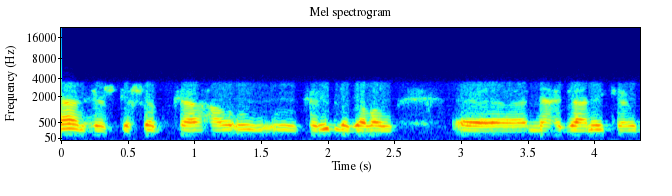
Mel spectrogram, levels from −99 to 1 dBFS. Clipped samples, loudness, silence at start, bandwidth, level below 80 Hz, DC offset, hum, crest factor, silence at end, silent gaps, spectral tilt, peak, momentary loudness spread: under 0.1%; -29 LUFS; 0 s; 3.7 kHz; -84 dBFS; under 0.1%; none; 16 dB; 0 s; none; -7.5 dB/octave; -12 dBFS; 8 LU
